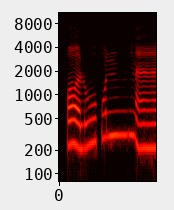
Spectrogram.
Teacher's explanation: nun fathah ketemu alif panjang dua dua harakat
